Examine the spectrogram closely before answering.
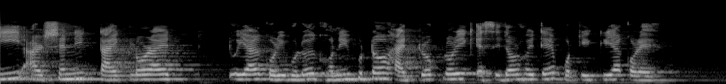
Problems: none marked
